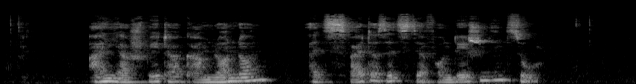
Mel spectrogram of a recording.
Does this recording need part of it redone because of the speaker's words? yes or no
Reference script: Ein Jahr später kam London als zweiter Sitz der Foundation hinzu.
no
